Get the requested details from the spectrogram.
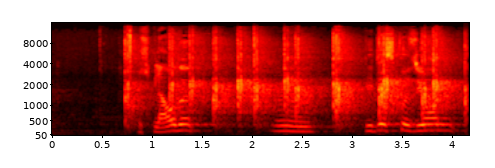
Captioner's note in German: Beifall DIE LINKE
